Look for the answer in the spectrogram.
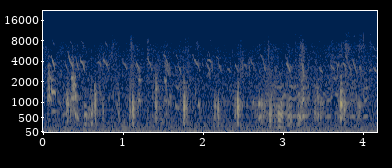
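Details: Hens give short, sharp clucks spaced about half a second apart, with a few brighter accented notes standing out over softer background chatter.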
